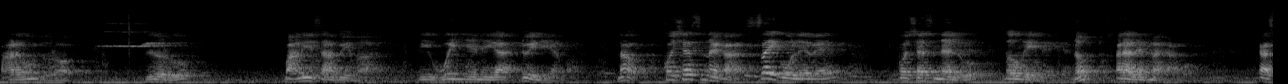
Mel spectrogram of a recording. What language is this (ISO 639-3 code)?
vie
